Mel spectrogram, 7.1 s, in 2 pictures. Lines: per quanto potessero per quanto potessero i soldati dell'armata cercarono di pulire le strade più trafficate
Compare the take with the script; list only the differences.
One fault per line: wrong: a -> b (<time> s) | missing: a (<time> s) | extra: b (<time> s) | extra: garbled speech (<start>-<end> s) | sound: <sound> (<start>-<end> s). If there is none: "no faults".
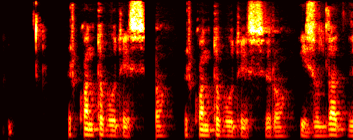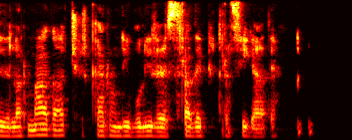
sound: dropout (1.4-1.6 s)
sound: dropout (4.2-4.3 s)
